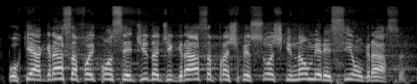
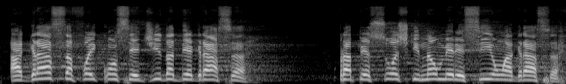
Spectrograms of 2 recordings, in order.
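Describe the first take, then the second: First: It is said fast. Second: It is said slowly.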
